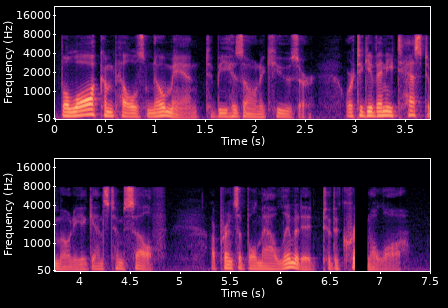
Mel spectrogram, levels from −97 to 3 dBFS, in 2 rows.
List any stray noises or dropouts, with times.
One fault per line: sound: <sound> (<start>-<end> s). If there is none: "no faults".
sound: dropout (6.7-6.9 s)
